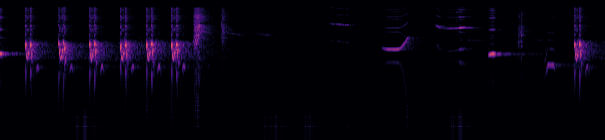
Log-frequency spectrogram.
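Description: Bird chirps repeated three or four times a second for about two seconds, then after a short pause a few scattered high whistles, one sharply rising.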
